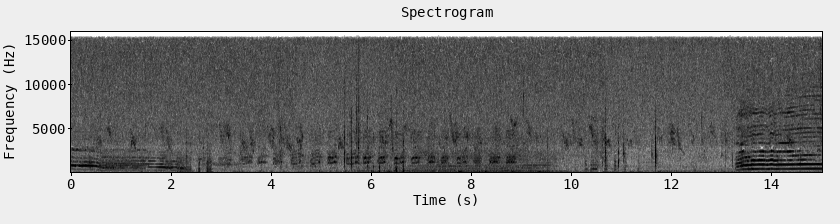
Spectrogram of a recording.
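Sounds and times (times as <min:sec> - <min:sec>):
chicken clucking: 0:00.2 - 0:11.8.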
